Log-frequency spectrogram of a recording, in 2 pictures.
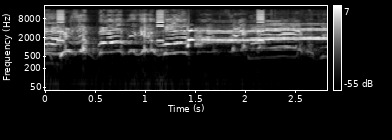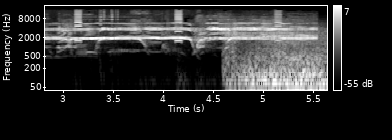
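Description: Young women scream and shout with excitement close by.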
